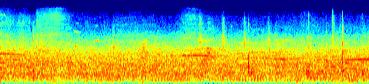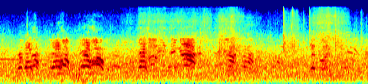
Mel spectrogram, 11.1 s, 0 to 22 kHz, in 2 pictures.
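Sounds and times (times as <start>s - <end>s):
footballers shouting calls: 5.4s - 9.4s.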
